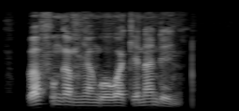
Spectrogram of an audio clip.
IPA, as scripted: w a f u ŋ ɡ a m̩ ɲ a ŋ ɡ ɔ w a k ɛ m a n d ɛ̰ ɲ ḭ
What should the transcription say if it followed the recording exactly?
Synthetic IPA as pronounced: β a f u ŋ ɡ a m̩ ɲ a ŋ ɡ ɔ w a k ɛ n a n d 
